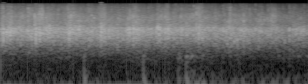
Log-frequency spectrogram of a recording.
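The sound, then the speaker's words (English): An audience claps steadily, a dense wash of applause that holds at an even level for the whole stretch, with no voices standing out above it. “Like five of you wanted to clap. More of you, it's good. Thank you.”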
